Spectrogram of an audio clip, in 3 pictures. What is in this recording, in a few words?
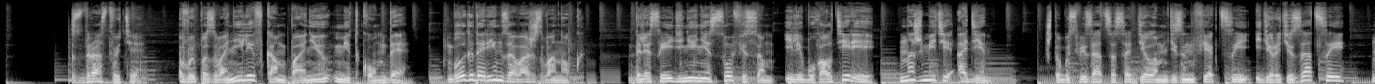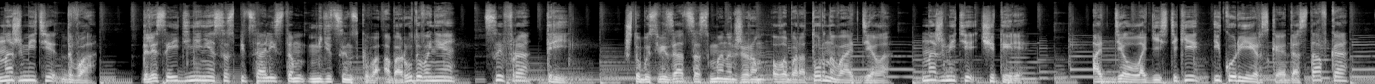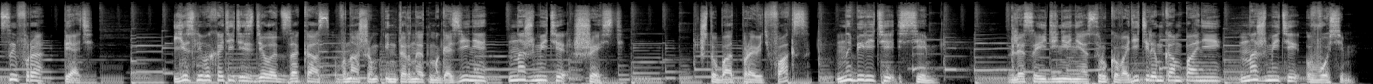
IVR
